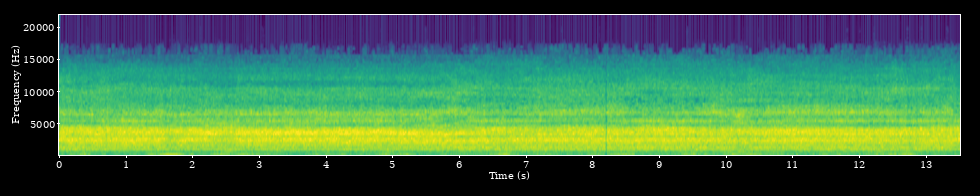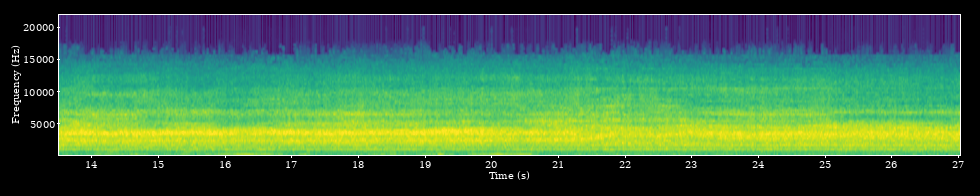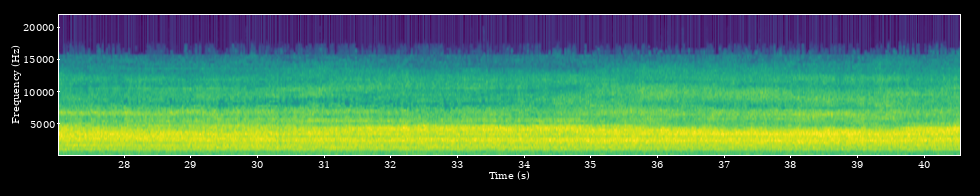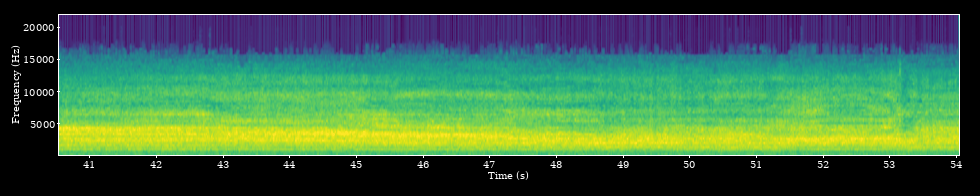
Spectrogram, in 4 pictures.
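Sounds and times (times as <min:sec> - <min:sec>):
router spindle cutting plastic: 0:00.0 - 0:25.7, 0:29.9 - 0:33.8.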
